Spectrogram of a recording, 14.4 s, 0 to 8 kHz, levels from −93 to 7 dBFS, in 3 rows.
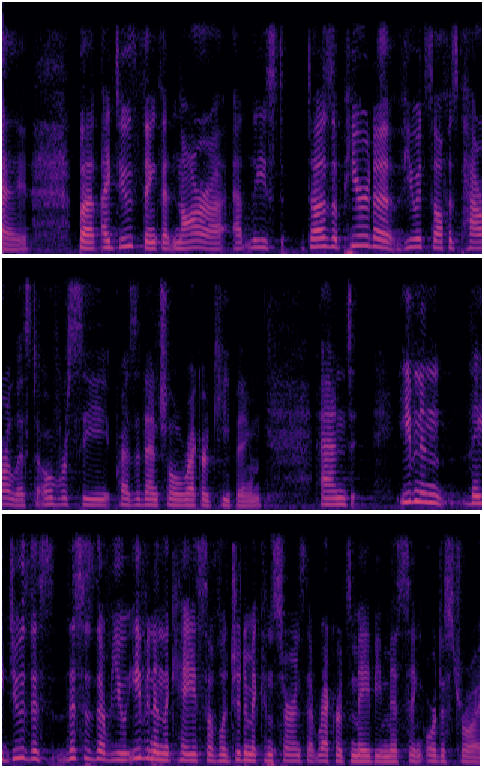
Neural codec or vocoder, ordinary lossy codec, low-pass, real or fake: none; AAC, 48 kbps; 7.2 kHz; real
